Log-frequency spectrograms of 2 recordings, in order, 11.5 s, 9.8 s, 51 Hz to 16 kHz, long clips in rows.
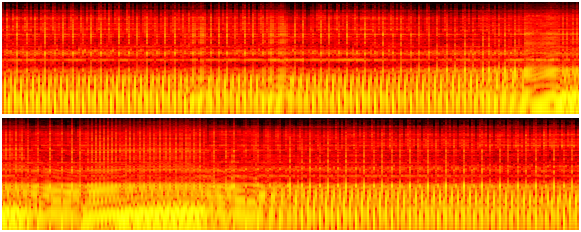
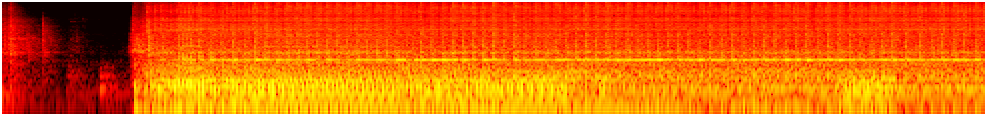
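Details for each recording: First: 1983 Honda QR50, unrestored 49cc oil-injected single-cylinder two-stroke, just started from dead cold: steady buzzy running, pitch rising and falling with throttle blips; runs normally. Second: 1983 Honda QR50, unrestored 49cc oil-injected two-stroke single; owner suspects a nudged part gave extra airflow: silence, then catches into busy buzzing idle with thin whine on top; engine starts and runs, cause unconfirmed.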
